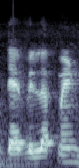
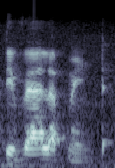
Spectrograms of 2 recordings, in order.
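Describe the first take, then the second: First: "डेवलपमेंट" said as de-ve-lap-ment, the wrong way; the old mistaken "डेवलपमेंट"; wrong development. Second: "डेवलपमेंट" said as di-VEL-op-ment; the right "डेवलपमेंट" with di and stress on VEL; correct development. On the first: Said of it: "हम डेवलपमेंट बोला करते थे". (गलत उच्चारण "डेवलपमेंट") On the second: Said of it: "but डेवलपमेंट". (सही उच्चारण "डेवलपमेंट", डिवेलपमेंट) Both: Shown as a demonstration.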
